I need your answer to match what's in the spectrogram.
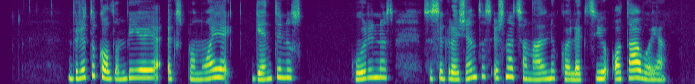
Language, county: Lithuanian, Klaipėda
